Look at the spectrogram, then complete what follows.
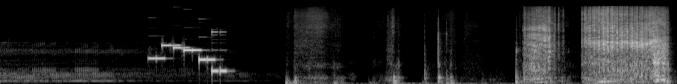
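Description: Edited-in sound effects. A quick run of short electronic beeps, stepping down in pitch like a ringtone, is followed by a few short noisy swishes, the longest and loudest near the end.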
